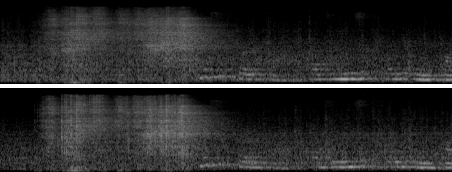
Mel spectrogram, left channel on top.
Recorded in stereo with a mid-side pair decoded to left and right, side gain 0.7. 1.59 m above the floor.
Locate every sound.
0.3 s a crack: 40° right, 2.5 m
2.0 s a woman speaking: 15° left, 2 m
